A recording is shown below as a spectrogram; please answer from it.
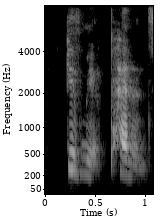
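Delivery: words growled out. After confessing to the narrator, he speaks again, growling. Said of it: "he growled".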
